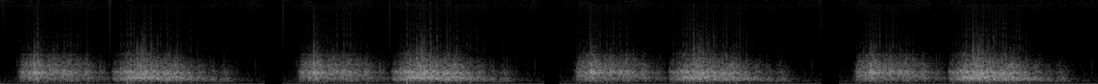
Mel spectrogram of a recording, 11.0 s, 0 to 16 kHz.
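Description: Bronchovesicular breath sounds: about 22 breaths a minute, inspiration and expiration of similar length and loudness.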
